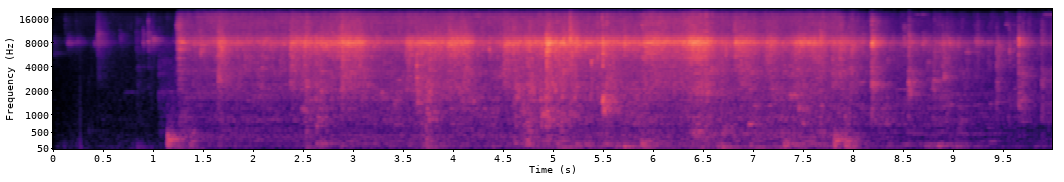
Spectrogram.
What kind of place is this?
restroom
